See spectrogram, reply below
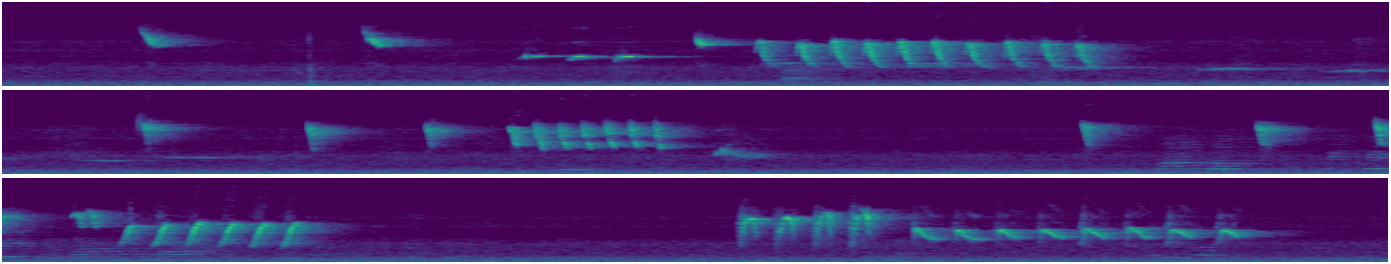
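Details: Javan bush lark of the parva form, singing from a distance with a varied burst of song: high thin whistles, sweeping slurred notes and several fast buzzy rattling trills, mostly very high-pitched, over a low steady background hum.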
